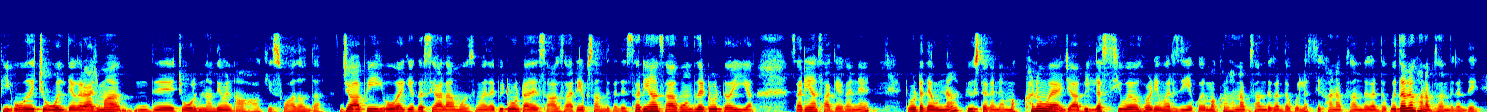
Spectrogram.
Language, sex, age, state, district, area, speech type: Dogri, female, 30-45, Jammu and Kashmir, Udhampur, urban, spontaneous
